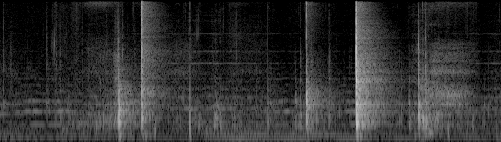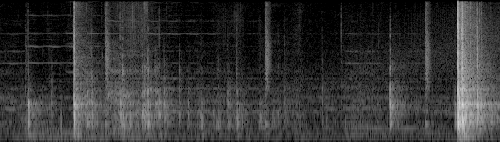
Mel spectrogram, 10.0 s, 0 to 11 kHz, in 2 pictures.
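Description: Side-mirror glass of a BMW G80 M3 being pried with a plastic trim tool: a series of sharp clicks and creaks as its retaining clips are worked loose, with the loudest snap near the end as the clips let go.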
